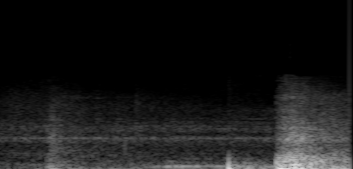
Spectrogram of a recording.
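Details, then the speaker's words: Wood lathe turning an emerging bowl: low steady rumble, then a sharp knock and rough chatter as the gouge catches; the turner suspects he took too big a cut. "I have no idea why that happened maybe just taken too big of a cut I guess"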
